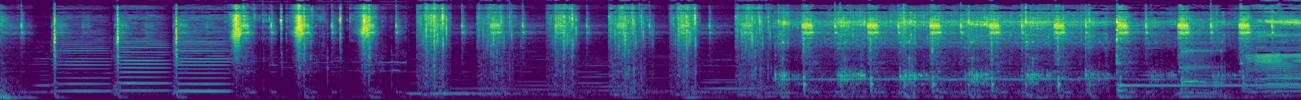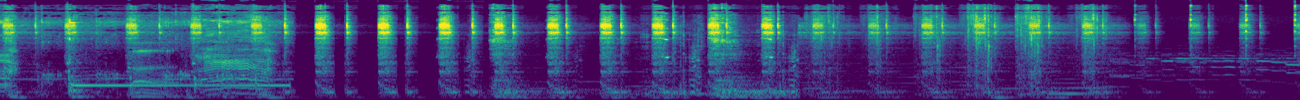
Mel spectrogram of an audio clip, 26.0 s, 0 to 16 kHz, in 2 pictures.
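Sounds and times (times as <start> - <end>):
rhythmic clicks and knocks: 0.0 - 26.0.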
